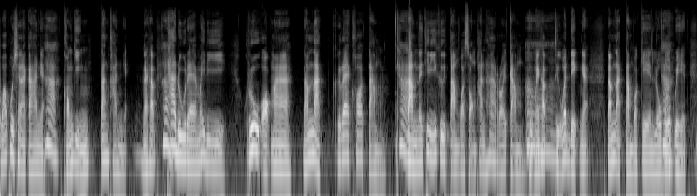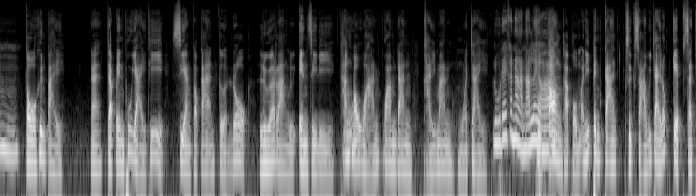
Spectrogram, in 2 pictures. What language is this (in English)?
Thai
